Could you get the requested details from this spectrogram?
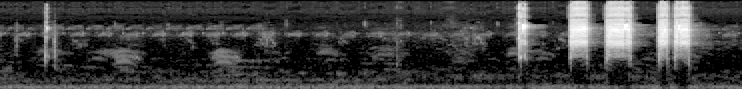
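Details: Black francolin of the Sindhi type calling: after a quiet stretch with faint low hum, a burst of harsh, grating, broadband notes, one short then three longer rasps in quick rhythm.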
